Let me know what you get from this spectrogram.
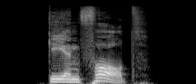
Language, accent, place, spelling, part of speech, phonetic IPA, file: German, Germany, Berlin, gehen fort, verb, [ˌɡeːən ˈfɔʁt], De-gehen fort.ogg
- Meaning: inflection of fortgehen: 1. first/third-person plural present 2. first/third-person plural subjunctive I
